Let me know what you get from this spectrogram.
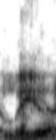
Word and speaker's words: Aaliyah: For the minute and 5 seconds that she was in the match for, number five, is it Aaliyah? I don't know how to pronounce her name. Aaliyah. There we go.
